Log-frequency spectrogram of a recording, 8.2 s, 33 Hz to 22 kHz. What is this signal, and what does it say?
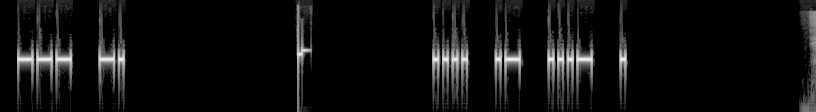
Morse code, heard as a keyed tone, about 25 wpm, spaced as for 18 wpm, 690 Hz. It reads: ON HAVE
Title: 2x Character Spacing - Top 100 Words - 25wpm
